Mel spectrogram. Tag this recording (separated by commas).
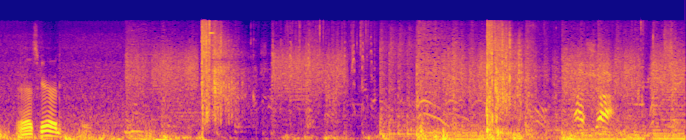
outside, rural or natural, Speech, Music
